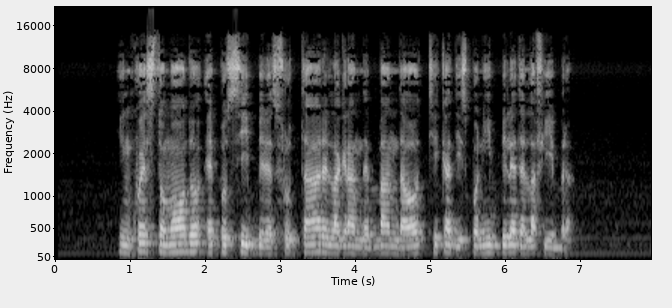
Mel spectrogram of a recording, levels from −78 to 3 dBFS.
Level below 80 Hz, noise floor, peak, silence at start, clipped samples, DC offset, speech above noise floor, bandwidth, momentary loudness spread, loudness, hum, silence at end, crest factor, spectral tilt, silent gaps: -60 dBFS; -57 dBFS; 0 dBFS; 0.85 s; under 0.1%; under 0.1%; 41 dB; 15 kHz; 13 LU; -14 LUFS; none; 1.1 s; 18 dB; -2 dB/octave; none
